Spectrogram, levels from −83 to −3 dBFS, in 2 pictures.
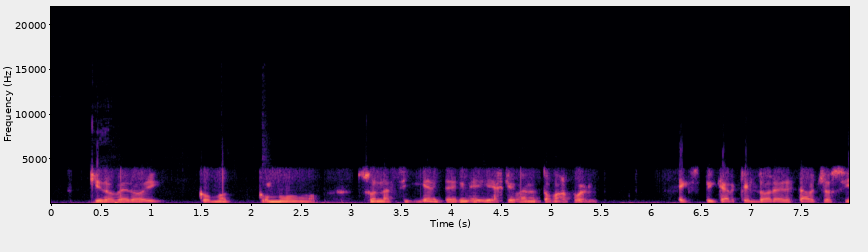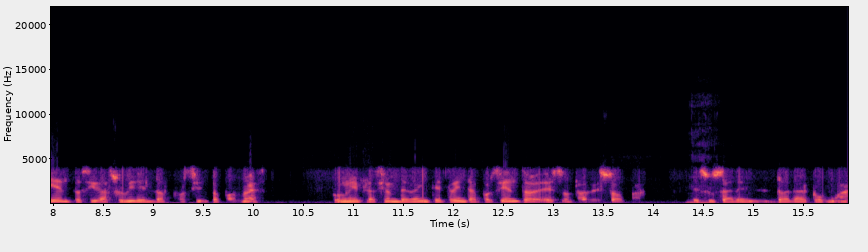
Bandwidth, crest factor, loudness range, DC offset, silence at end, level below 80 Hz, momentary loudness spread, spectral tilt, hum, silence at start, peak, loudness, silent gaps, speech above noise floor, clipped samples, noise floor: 9.6 kHz; 20 dB; 2 LU; under 0.1%; 0 s; -50 dBFS; 8 LU; -6.5 dB/octave; none; 0.4 s; -10 dBFS; -30 LUFS; none; 31 dB; under 0.1%; -61 dBFS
